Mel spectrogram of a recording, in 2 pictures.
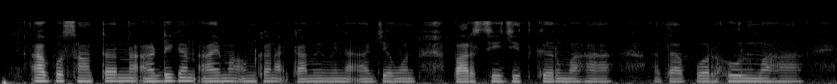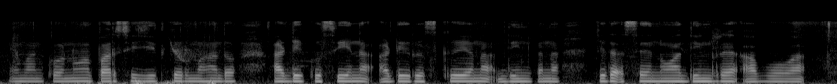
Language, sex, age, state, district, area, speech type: Santali, male, 18-30, West Bengal, Jhargram, rural, spontaneous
